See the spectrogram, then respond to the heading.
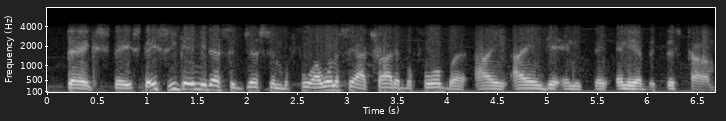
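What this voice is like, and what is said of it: Congested, nasal voice. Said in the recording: “I was even more congested like yesterday and the day before... with my nose being congested, you hear it in my voice”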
